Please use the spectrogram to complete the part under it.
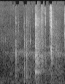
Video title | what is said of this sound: ASMR Soft Voice Haul 🌿 Healing Through Food: Menopause, ED Recovery & Body Acceptance | the sound of tapping on it is really nice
